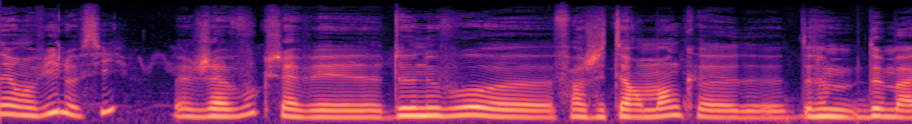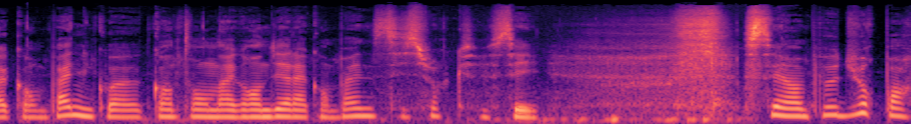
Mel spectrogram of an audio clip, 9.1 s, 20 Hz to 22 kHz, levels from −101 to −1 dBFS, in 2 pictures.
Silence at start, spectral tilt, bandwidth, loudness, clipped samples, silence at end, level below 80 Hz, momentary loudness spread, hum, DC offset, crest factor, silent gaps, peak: 0 s; -4.5 dB/octave; 19 kHz; -24 LUFS; under 0.1%; 0 s; -64 dBFS; 10 LU; none; under 0.1%; 20 dB; none; -2 dBFS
